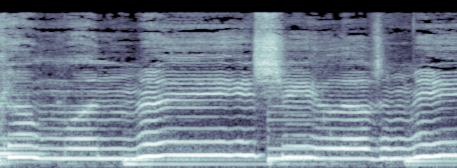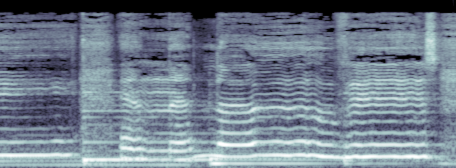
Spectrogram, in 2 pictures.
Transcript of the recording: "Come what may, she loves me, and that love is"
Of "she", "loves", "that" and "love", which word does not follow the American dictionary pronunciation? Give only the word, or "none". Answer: none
